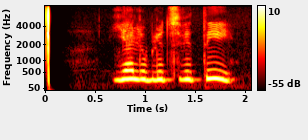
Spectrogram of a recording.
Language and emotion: Russian, sad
